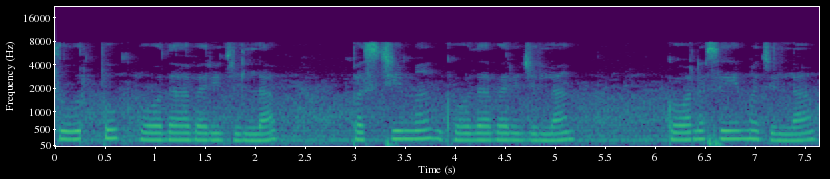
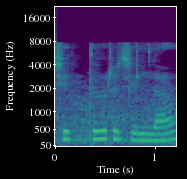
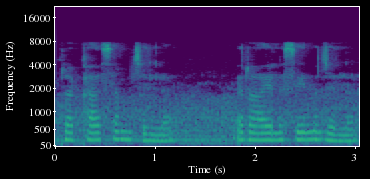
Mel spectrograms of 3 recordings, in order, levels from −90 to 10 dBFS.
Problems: none marked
